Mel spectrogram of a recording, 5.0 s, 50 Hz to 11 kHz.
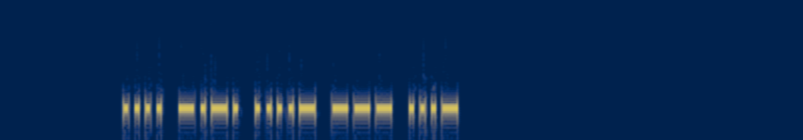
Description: Morse code, heard as a keyed tone, about 36 wpm, 700 Hz. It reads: HC4OV
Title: DXCC-100 Call Signs - 5 Characters - 35wpm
